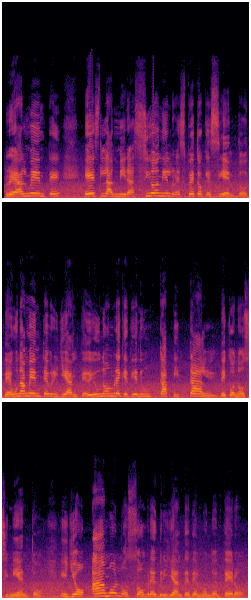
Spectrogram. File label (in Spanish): Mujer Latina; Trump es mente brillante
